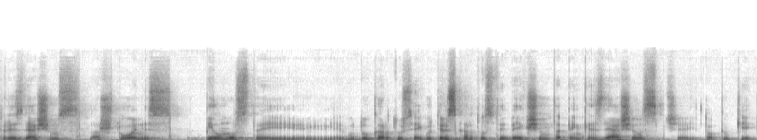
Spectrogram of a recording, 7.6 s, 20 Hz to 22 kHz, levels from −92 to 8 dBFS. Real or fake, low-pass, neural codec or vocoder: fake; 14.4 kHz; codec, 44.1 kHz, 7.8 kbps, DAC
